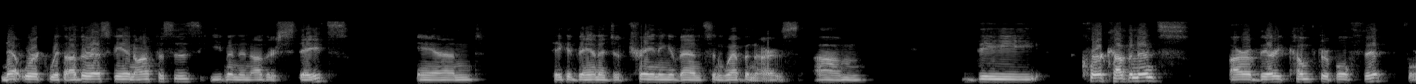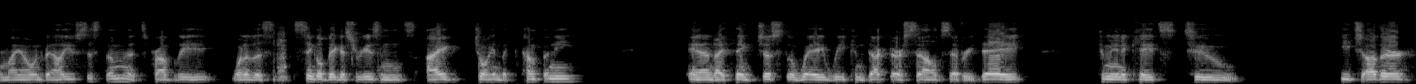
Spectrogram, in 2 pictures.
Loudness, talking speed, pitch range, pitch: -24 LUFS, 125 wpm, 110-130 Hz, 120 Hz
